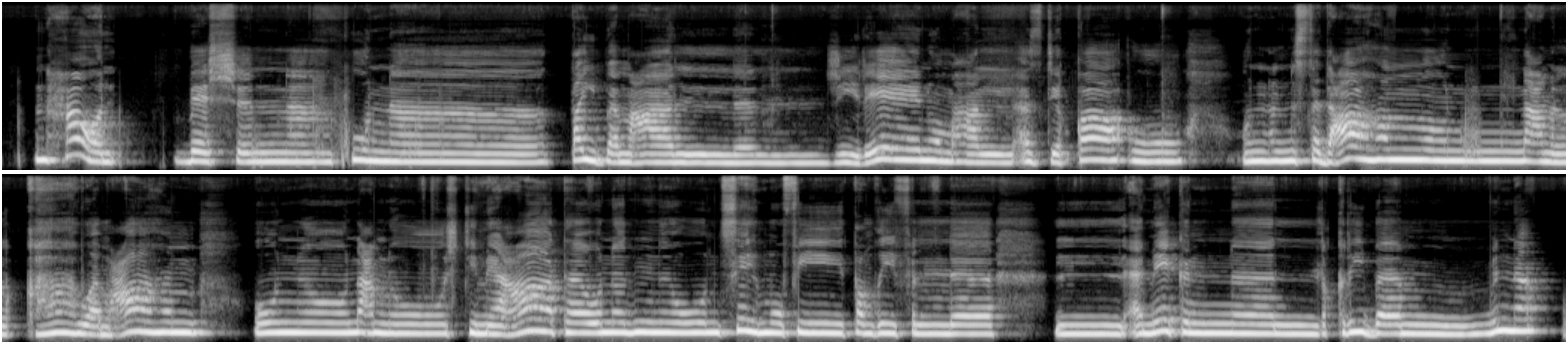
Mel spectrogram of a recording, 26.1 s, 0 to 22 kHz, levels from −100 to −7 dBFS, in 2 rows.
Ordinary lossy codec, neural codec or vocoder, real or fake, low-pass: none; none; real; 19.8 kHz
